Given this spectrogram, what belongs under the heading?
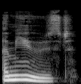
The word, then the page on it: amused: British English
